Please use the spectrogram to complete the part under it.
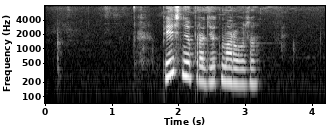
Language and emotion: Russian, neutral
